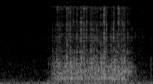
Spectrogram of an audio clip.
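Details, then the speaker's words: Crosser CR1 electric scooter, over 2,000 km, burnt controller replaced and wired by colour; hub motor buzzes roughly and vibrates instead of turning due to mismatched phase wires or Hall sensor wires. "У нас несовпадение фазных проводов либо ответных проводов датчиков хола к мотору."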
